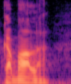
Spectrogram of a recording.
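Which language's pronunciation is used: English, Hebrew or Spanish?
English. The word is pronounced the English way. "en inglés te dirá Kabbalah"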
